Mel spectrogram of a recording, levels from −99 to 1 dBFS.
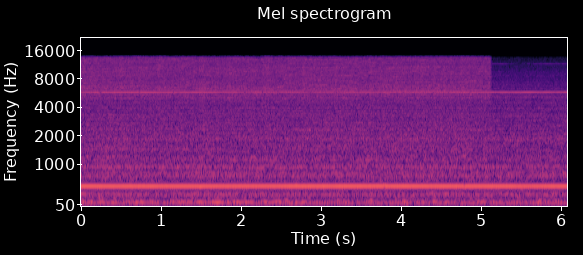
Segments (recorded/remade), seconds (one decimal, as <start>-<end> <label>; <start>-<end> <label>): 0.0-6.1 recorded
